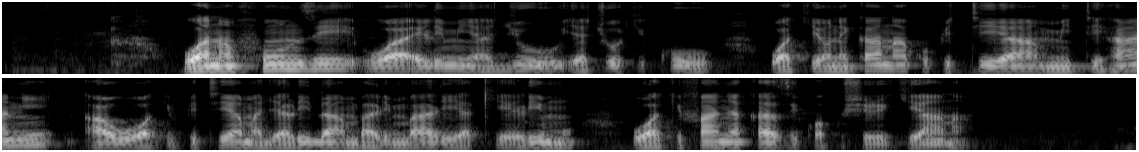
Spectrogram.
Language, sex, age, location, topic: Swahili, male, 18-24, Dar es Salaam, education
